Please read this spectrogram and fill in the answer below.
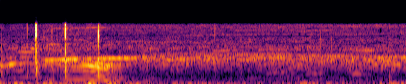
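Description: A brief fragment of a voice with two sharp clicks in the first half-second, then faint steady background with a thin held tone that fades away.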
